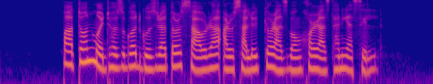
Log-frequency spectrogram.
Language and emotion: Assamese, neutral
